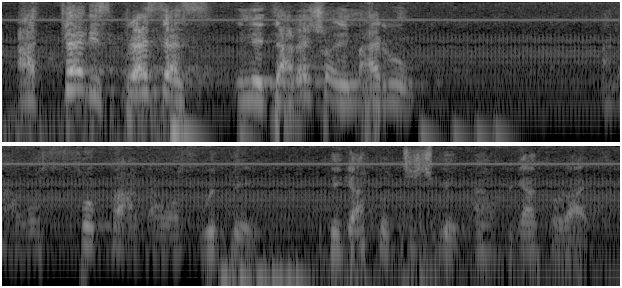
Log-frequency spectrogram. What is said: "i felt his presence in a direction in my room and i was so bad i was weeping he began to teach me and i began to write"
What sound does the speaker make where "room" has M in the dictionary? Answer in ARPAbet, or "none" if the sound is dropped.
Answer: M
